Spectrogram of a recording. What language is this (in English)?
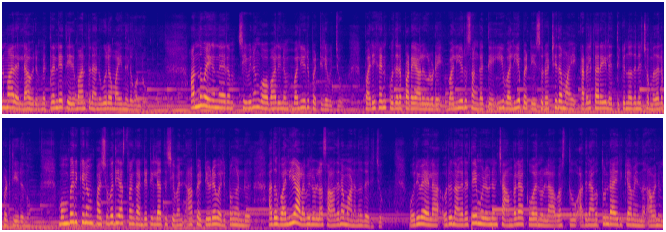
Malayalam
